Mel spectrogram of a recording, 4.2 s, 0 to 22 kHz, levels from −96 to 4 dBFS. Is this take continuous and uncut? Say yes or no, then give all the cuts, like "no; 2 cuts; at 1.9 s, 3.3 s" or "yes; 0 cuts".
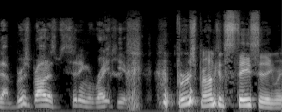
yes; 0 cuts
